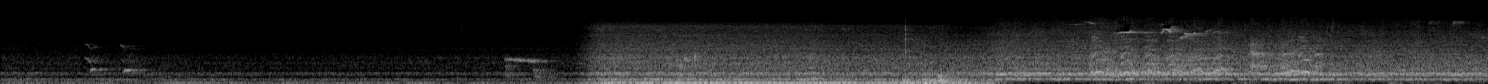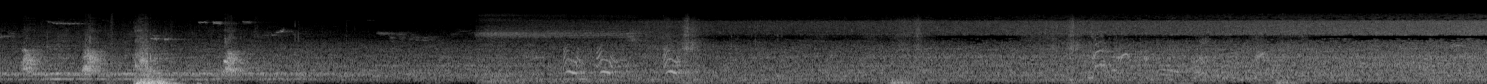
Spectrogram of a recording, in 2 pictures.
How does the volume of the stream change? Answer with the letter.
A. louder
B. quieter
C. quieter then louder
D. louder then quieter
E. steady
A.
